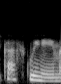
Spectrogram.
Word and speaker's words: Pasquini: It's Paige Pasquini, my first and last name.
